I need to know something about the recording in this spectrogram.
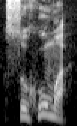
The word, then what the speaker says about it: Сухум: до столицы абхазии города сухум именно так правильно говорить не сухуми а сухум это географический центр страны протяженность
